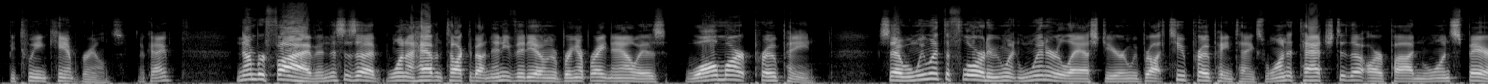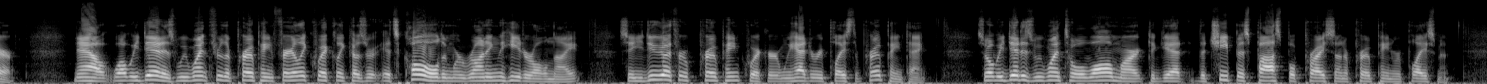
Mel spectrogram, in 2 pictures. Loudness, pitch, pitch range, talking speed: -18 LUFS, 165 Hz, 140-185 Hz, 220 wpm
